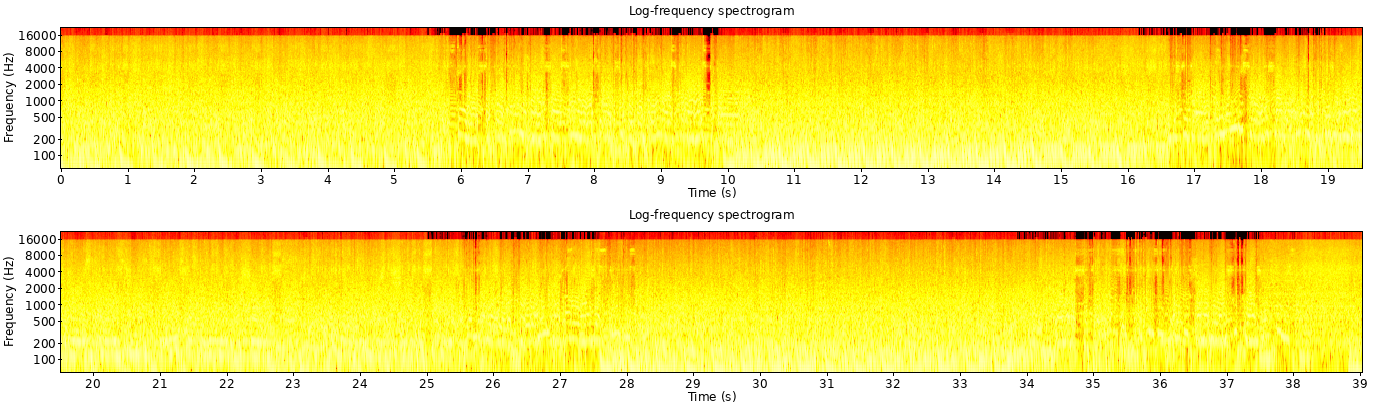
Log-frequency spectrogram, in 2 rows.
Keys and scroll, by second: 5.5 Page_Down, 16.2 Page_Down, 25.0 Page_Down, 33.8 Page_Down.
